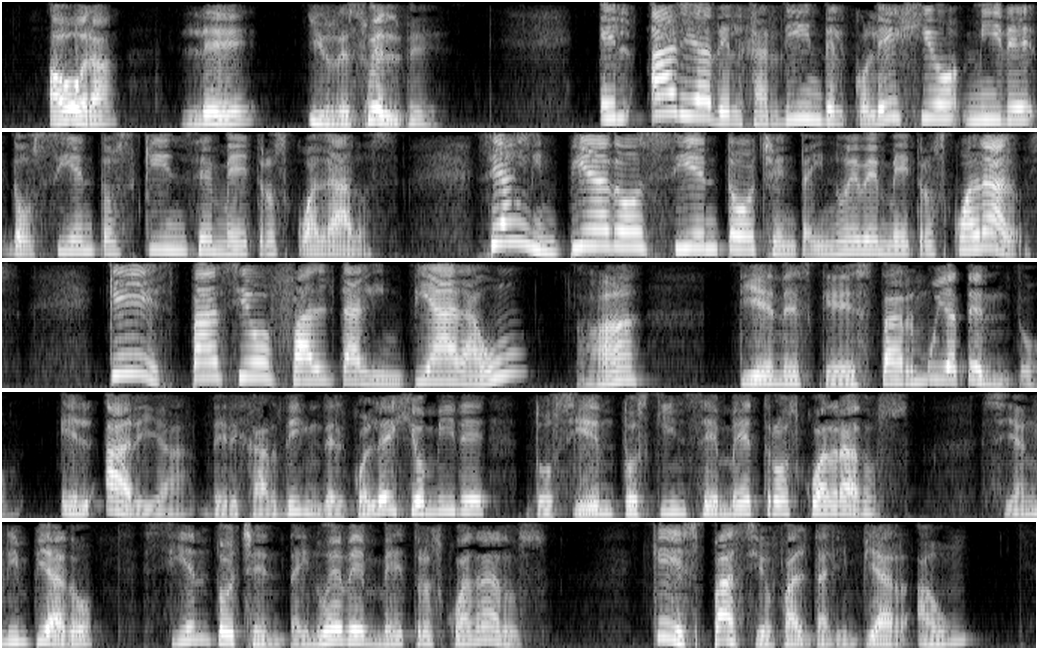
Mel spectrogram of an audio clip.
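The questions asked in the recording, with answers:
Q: ¿Qué espacio falta limpiar aún?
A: 26 metros cuadrados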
